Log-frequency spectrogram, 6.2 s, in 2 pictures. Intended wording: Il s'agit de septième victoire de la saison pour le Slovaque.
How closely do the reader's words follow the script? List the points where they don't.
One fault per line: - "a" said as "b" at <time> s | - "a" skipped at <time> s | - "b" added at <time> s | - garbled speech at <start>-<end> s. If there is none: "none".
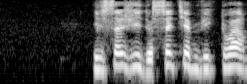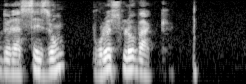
none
